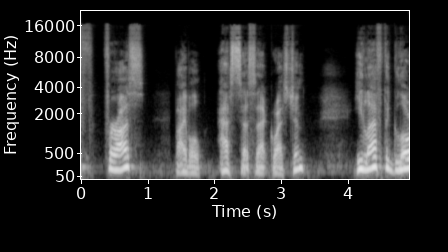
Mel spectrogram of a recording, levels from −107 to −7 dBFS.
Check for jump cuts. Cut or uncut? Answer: cut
